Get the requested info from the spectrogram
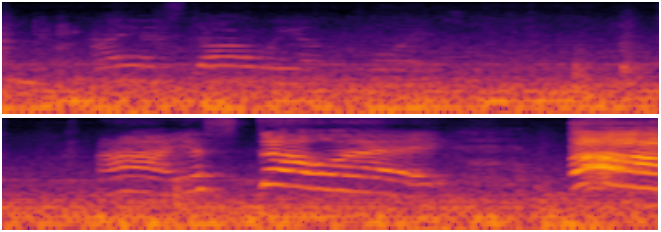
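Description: Children's voices: faint talk in the first second and a half, then two louder calls that fall in pitch, about four and five seconds in, over a steady low hum.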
